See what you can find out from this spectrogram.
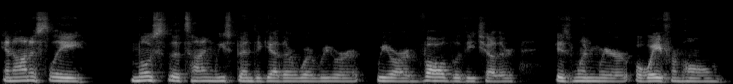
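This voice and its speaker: A man's voice: fairly high pitch, level tone, normal speed, a little mellow. A man talking casually as a podcast host, informal and given to repeating points for emphasis.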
